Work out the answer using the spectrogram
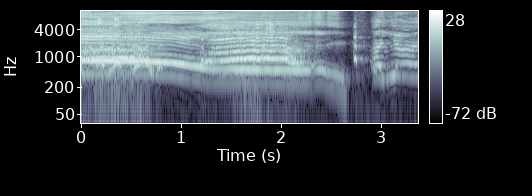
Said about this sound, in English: Oh my god, I did the Kevin Hart scream.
